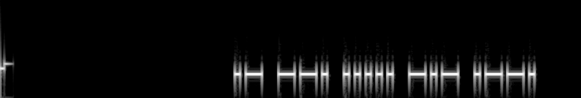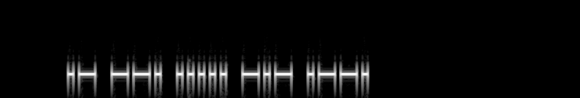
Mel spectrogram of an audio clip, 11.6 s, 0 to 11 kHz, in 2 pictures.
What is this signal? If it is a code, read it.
Morse code, heard as a keyed tone, about 22 wpm, 700 Hz. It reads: AG5KP AG5KP
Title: USA Call Signs - 5 Characters - Repeated 2x - 22wpm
